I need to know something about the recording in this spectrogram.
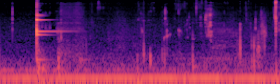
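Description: Beer glasses clink once in a toast, a sharp chime that rings for a moment before fading, followed by faint small sips and shuffles over a low steady hum.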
